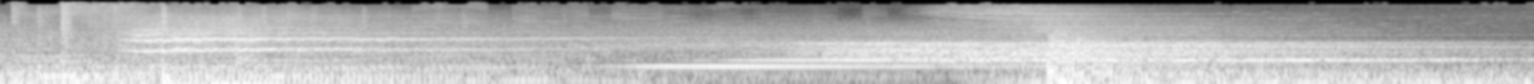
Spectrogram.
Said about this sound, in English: A yellow cab screeched to a halt, almost running over Tully's foot.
